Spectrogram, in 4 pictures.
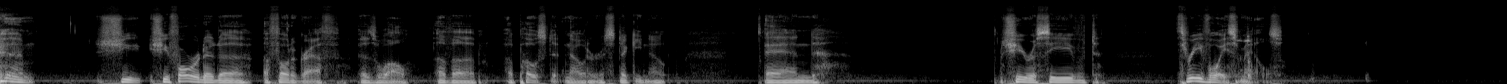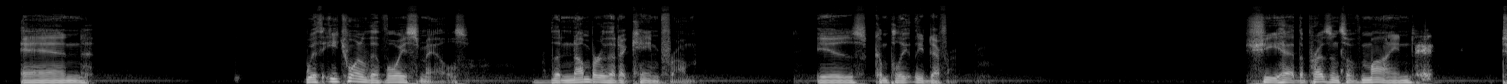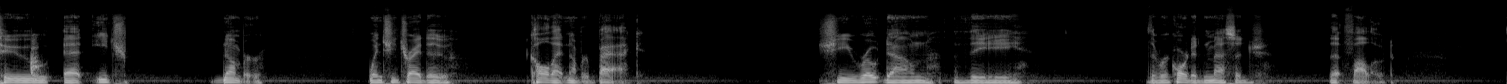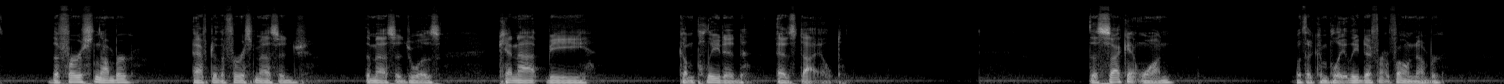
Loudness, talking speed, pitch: -27 LUFS, 90 wpm, 95 Hz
